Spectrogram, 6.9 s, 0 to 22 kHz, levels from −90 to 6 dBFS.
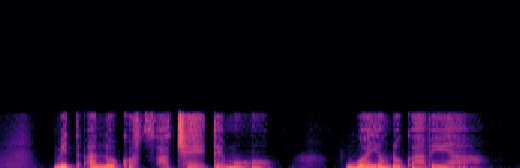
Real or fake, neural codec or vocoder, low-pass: fake; codec, 16 kHz, 0.4 kbps, LongCat-Audio-Codec; 7.2 kHz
